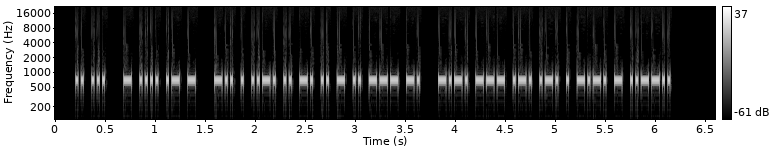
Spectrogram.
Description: Morse code, heard as a keyed tone, about 46 wpm, 700 Hz. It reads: IS THAT DEFINITION CORRECT?
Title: Sentences from Top 1000 Words - Review Part 4 - 45wpm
